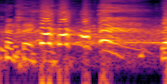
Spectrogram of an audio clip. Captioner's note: laughing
